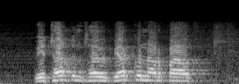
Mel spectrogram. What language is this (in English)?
Icelandic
